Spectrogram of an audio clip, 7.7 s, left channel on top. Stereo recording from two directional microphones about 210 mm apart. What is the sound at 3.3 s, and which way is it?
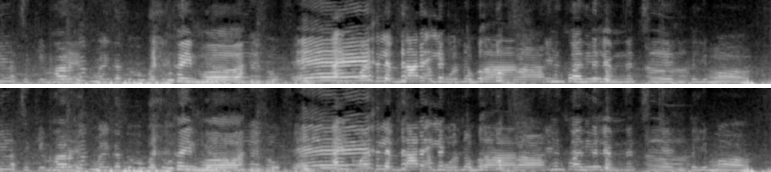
Speech, 25° right (ahead or behind).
